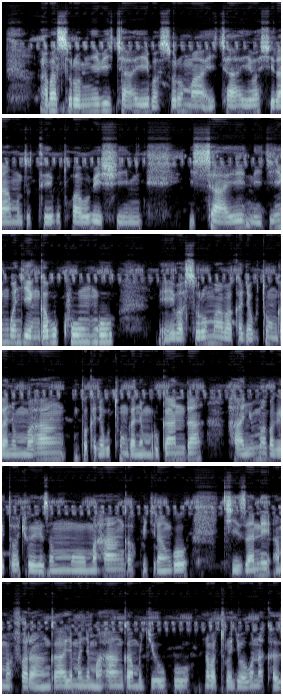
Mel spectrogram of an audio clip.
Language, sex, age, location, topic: Kinyarwanda, male, 25-35, Nyagatare, agriculture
